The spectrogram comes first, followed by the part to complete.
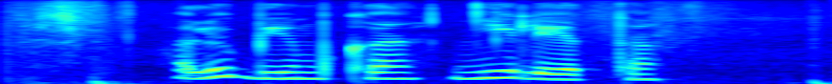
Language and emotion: Russian, neutral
